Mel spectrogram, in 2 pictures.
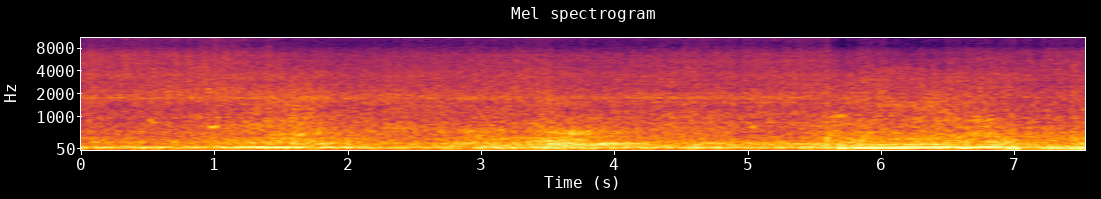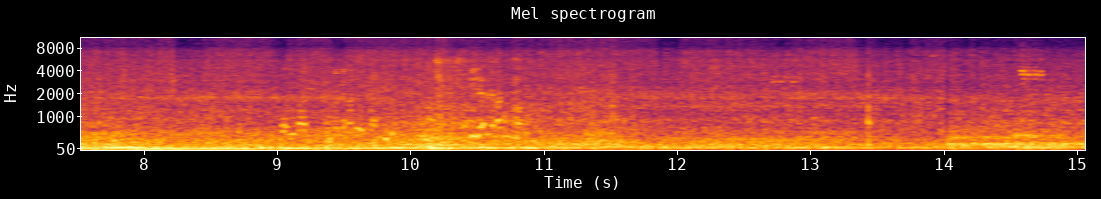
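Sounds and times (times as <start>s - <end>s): engine low uneven rumble: 0.0s - 15.0s.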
